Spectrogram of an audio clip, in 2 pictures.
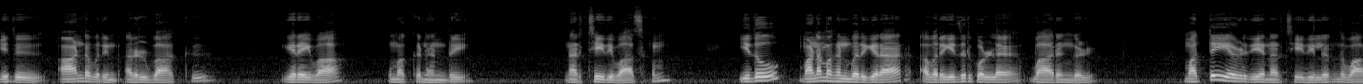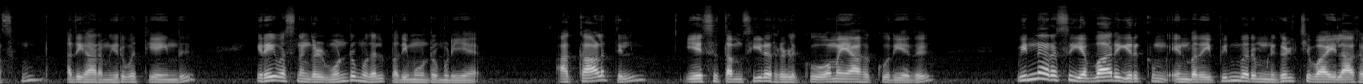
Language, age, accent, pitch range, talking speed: Tamil, 30-49, native, 110-140 Hz, 85 wpm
